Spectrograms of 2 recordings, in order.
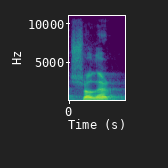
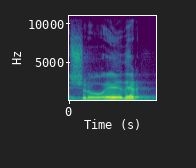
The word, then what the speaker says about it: Schroeder: videos de gerald scheder se dice en inglés se dice creo que se pronuncia sher pero se escribe schroeder gerald schroeder los pueden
